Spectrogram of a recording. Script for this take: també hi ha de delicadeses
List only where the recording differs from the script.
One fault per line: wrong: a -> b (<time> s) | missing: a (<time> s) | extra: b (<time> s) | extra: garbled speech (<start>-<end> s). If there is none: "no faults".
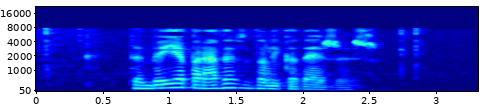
extra: parades (1.2 s)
